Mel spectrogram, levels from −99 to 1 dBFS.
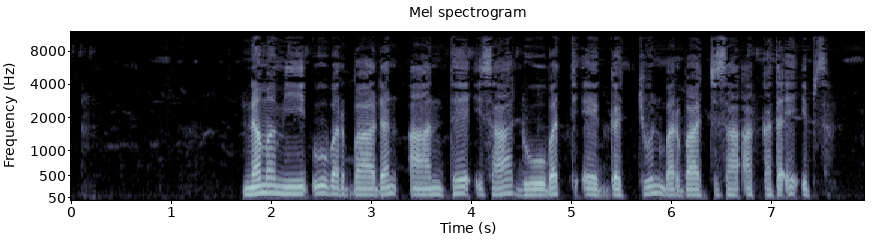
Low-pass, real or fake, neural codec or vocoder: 10.8 kHz; real; none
